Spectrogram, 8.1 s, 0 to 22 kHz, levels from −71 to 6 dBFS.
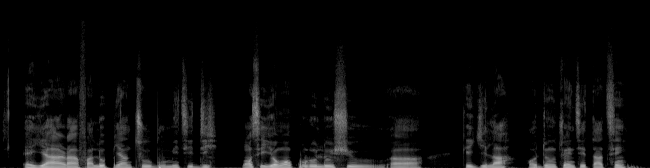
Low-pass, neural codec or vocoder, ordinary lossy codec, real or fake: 19.8 kHz; none; none; real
